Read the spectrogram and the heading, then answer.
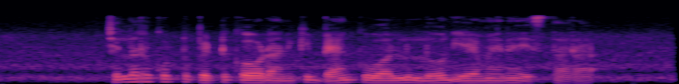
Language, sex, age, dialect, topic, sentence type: Telugu, male, 25-30, Central/Coastal, banking, question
